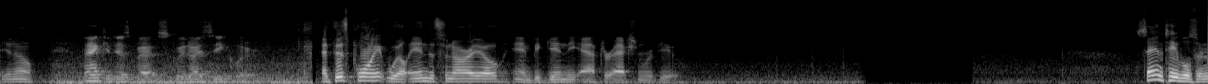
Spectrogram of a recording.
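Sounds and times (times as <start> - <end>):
faint hiss: 0.0 - 8.7, 9.8 - 12.0.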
